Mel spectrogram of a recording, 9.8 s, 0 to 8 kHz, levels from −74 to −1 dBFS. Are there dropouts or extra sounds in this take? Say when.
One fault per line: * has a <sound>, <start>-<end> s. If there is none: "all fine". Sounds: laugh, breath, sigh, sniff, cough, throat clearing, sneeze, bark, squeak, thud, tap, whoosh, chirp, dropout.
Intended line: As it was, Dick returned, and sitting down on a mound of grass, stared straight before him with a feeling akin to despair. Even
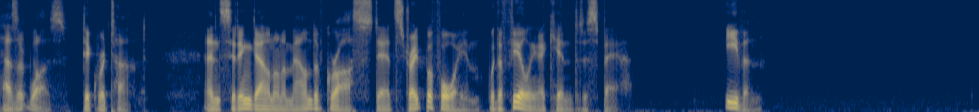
all fine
